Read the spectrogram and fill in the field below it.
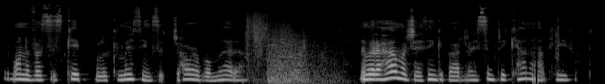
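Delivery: ordinary talk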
